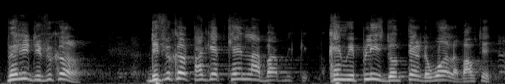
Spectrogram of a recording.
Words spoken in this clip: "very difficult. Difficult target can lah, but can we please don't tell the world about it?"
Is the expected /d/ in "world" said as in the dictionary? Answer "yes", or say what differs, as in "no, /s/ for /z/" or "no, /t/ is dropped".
no, /d/ is dropped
